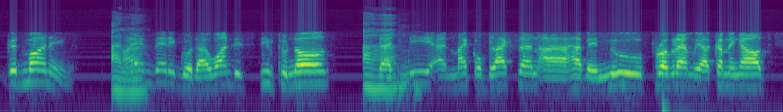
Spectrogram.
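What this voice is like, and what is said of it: Speaking in a put-on accent. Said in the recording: “I love that accent.”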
